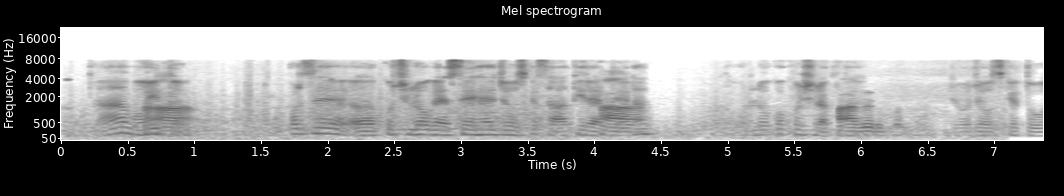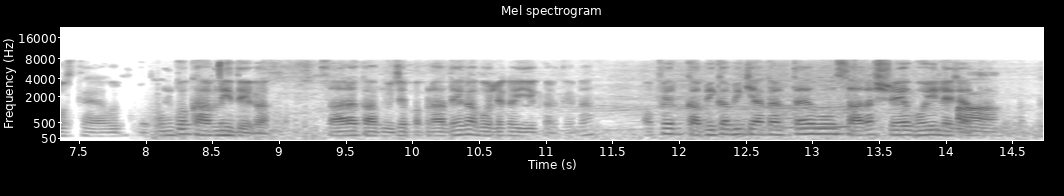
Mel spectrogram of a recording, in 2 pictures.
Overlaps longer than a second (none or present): none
